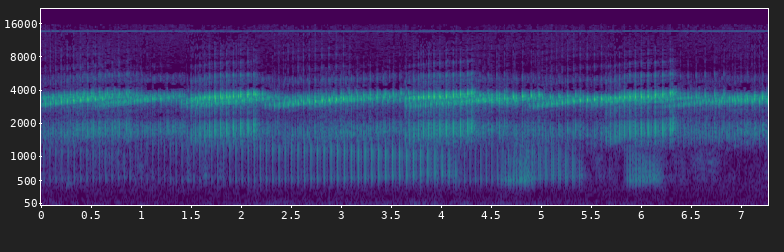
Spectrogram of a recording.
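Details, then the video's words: Frogs in song at dusk in the Sandhills of Nebraska in spring, a thick high-pitched trilling chorus rising in repeated pulsed bursts every couple of seconds, short deeper croaks mixed in. "RELAXING SOUNDS OF FROGS"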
